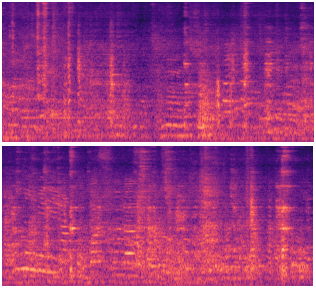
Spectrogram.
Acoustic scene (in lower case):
restaurant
